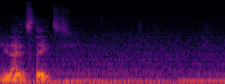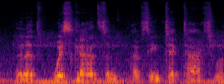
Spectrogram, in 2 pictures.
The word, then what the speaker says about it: Wisconsin: a c an wiscansin no it's not wiscansin you freaking morons only somebody who doesn't live here would pronounce it like that I've never I've lived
